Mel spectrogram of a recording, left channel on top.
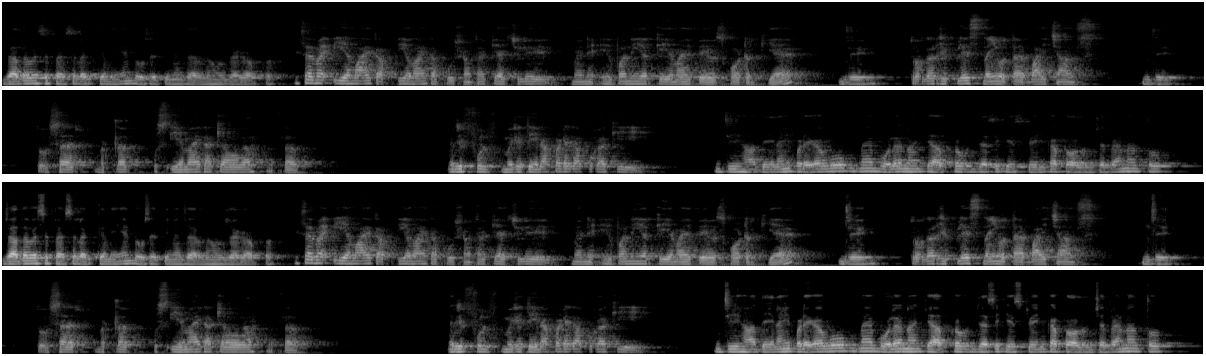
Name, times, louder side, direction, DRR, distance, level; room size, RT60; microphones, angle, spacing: voice 1, 0.0-2.7 8.4-8.8 11.4-11.7 16.5-16.7 19.1-23.7, right 3 dB, 80° right, 11 dB, 0.9 m, -29 dB
voice 2, 3.0-7.9 9.1-10.9 12.4-14.6 14.8-15.0 16.5-18.5, equal, 5° left, 2 dB, 0.9 m, -33 dB
17.5 x 9.5 x 5.6 m, 0.76 s
head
